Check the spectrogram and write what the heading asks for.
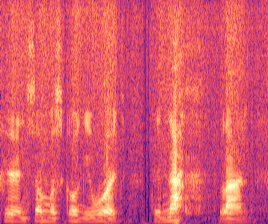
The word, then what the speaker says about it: Tenochtitlan: Tenochtitlan. It's kind of a breathiness if you hear it pronounced correctly.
